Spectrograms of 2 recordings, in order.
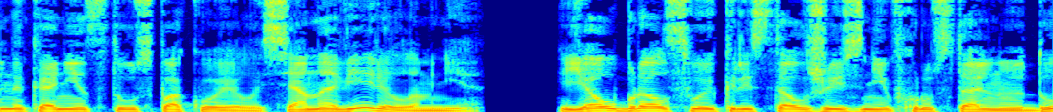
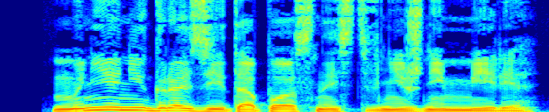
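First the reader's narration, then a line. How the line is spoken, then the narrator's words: Confident snort. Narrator (Russian): я уверенно хмыкнул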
